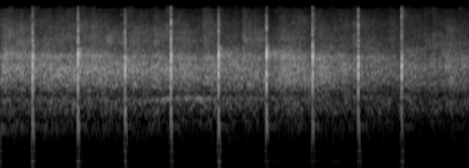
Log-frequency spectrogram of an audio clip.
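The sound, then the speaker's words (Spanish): An audience applauding for the Lord: a steady, dense wash of many hands clapping, with louder sharp claps cutting through in an even rhythm, roughly three per second. No talking. “¿Qué tal si le damos un aplauso al Señor?”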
